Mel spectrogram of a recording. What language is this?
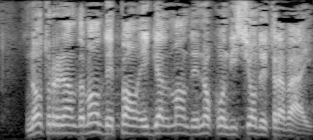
French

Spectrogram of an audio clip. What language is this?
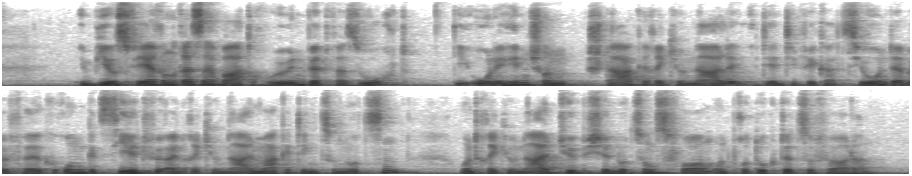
German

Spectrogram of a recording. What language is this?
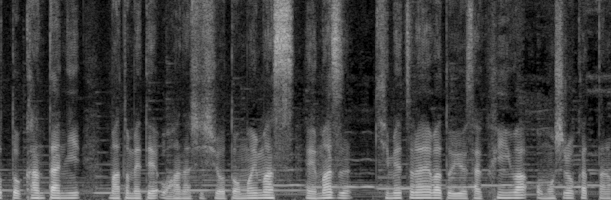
Japanese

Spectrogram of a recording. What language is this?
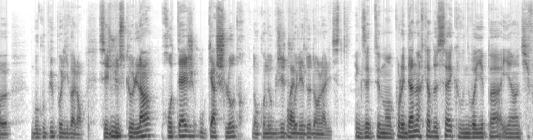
French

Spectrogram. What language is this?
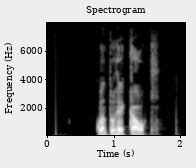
Portuguese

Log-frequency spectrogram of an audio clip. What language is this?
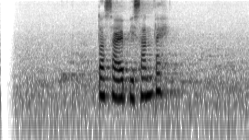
Sundanese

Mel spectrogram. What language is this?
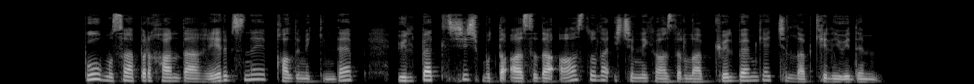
Uyghur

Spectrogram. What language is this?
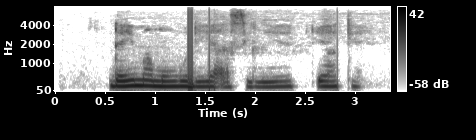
Swahili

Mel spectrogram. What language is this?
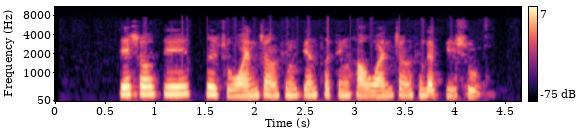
Chinese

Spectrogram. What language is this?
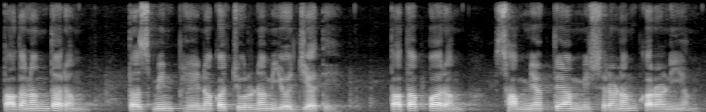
Sanskrit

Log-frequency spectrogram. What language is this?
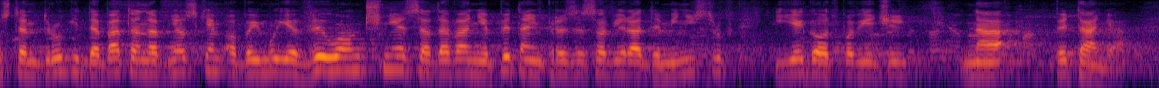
Polish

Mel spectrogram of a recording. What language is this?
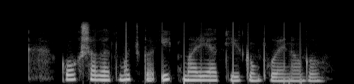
Mari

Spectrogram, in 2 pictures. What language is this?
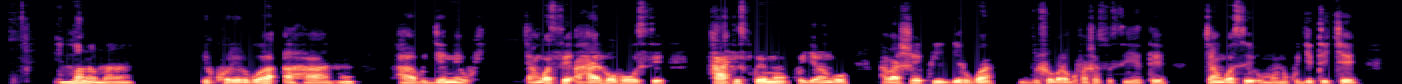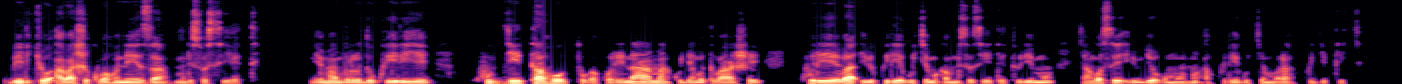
Kinyarwanda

